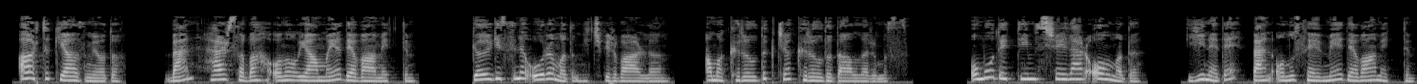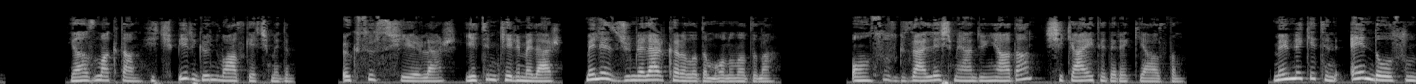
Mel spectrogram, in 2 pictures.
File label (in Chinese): 土耳其语女 外语 小语种 样音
